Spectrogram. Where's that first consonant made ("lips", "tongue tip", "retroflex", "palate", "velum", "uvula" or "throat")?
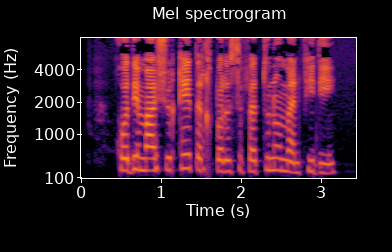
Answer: velum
